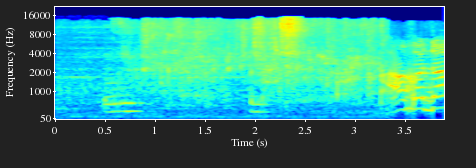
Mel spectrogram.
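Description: Running water from a tap as a child washes hands: a steady rushing hiss, with brief tonal squeaks and a louder splash near the end.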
